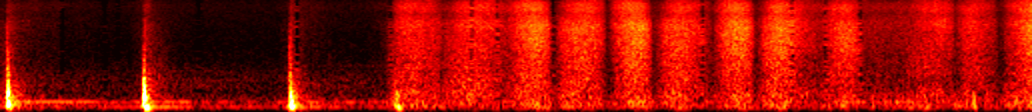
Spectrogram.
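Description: Fingertips tap and pat a medium, soft white fabric pillow held in front of the microphone. Three separate, soft, low thuds come first, then a run of quieter, rhythmic pats with a bright, breathy fabric rustle.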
